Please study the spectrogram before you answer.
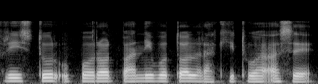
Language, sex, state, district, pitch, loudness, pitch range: Assamese, male, Assam, Kamrup Metropolitan, 145 Hz, -15 LUFS, 135-150 Hz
